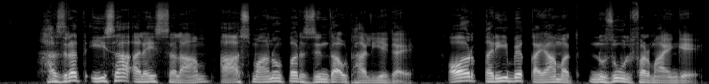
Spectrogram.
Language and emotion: Urdu, neutral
